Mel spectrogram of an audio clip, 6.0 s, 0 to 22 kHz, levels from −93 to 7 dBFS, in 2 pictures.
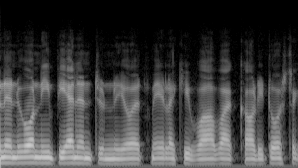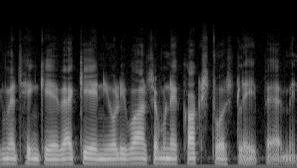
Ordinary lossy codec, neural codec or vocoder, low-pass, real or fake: none; none; 14.4 kHz; real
